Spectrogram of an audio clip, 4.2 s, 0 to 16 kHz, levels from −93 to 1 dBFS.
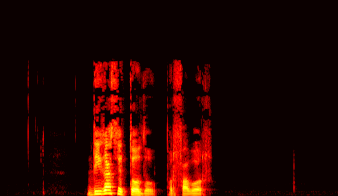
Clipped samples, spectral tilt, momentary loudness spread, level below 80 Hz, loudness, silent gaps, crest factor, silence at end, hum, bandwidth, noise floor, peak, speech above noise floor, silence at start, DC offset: under 0.1%; -5 dB/octave; 15 LU; -76 dBFS; -22 LUFS; none; 24 dB; 1.7 s; none; 11.5 kHz; -87 dBFS; -2 dBFS; 65 dB; 1.1 s; under 0.1%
